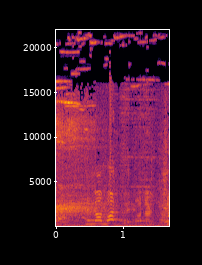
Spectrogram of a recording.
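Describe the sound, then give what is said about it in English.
A loud, agitated riot crowd shouting all at once, with several raised voices rising over a dense, continuous roar of yelling that never lets up. “I landed in the middle of a riot.”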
